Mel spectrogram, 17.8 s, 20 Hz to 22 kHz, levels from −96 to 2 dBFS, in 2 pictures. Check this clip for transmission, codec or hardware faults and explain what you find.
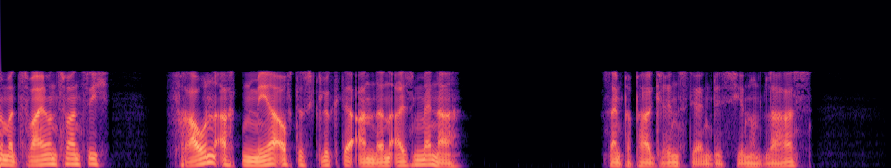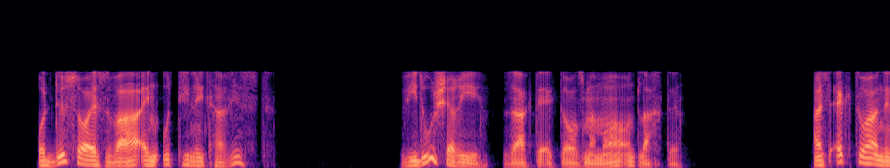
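Nothing wrong can be heard anywhere in this clip.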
